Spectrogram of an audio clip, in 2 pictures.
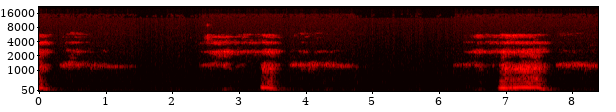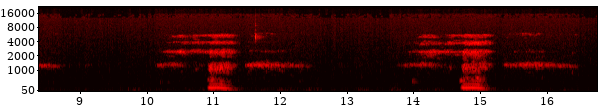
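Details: Adult man sleeping: regular rattling snores on each breath, about 16 a minute, with quieter breathing between them over a faint low hum; snoring.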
